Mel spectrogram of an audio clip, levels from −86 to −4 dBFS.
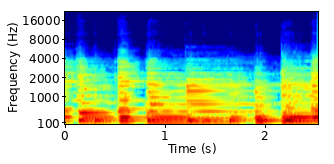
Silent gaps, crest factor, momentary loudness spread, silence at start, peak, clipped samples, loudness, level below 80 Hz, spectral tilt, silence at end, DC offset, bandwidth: none; 12 dB; 5 LU; 0 s; 0 dBFS; under 0.1%; -13 LUFS; -38 dBFS; -10 dB/octave; 0 s; under 0.1%; 5 kHz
